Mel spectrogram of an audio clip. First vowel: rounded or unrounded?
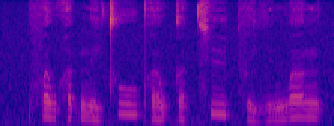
unrounded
